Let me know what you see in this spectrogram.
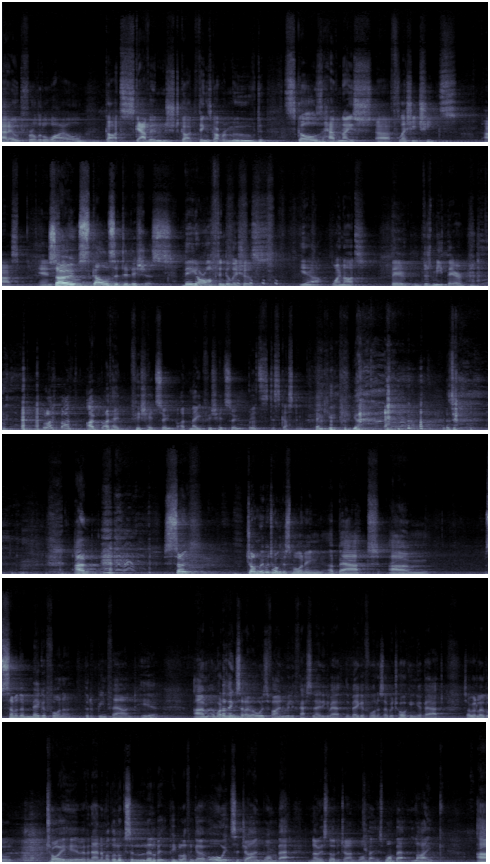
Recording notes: We’re LIVE in Armidale for National Science Week at The Welder’s Dog Brewery, and in this episode, recorded on Anaiwan country.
